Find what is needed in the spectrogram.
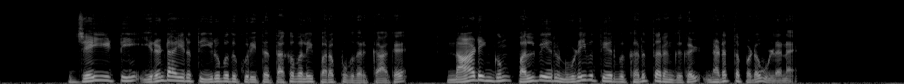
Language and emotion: Tamil, neutral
